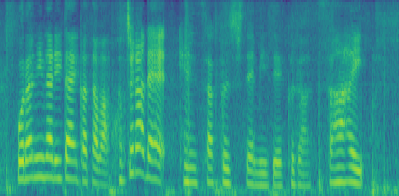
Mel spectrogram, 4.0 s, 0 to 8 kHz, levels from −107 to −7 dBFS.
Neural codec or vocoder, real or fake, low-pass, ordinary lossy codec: codec, 16 kHz, 0.8 kbps, ZipCodec; fake; none; none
